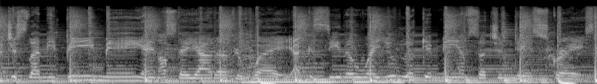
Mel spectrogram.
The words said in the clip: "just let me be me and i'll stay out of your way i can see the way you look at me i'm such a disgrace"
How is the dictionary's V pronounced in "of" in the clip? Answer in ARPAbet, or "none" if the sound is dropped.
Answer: V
